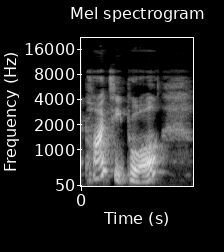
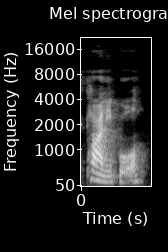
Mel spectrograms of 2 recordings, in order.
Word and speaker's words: Pontypool: So I have just recently been instructed by the locals that it is clear as day that I'm not from Pontypool because I pronounce the T. So I had been pronouncing it Pontypool, but apparently drop it. It's Pontypool.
